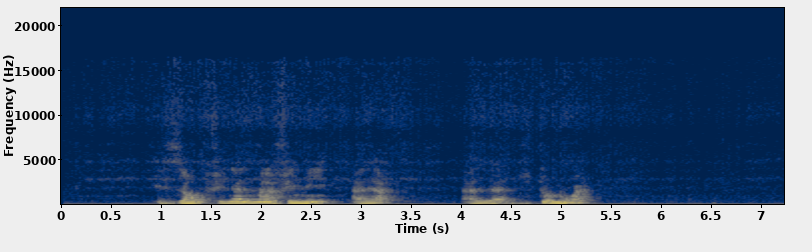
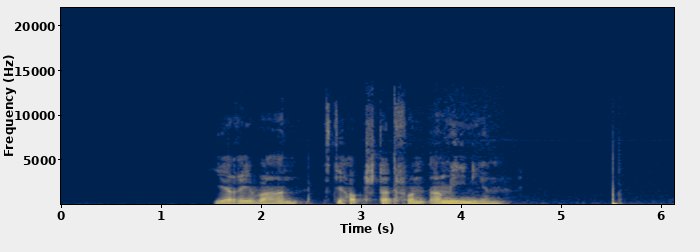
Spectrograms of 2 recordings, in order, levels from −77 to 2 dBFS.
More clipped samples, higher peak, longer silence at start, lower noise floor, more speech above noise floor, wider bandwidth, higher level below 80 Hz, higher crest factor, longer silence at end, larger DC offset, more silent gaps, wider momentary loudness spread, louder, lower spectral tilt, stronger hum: neither; second, -8 dBFS vs -4 dBFS; second, 0.7 s vs 1.55 s; second, -52 dBFS vs -73 dBFS; second, 31 dB vs 55 dB; first, 16 kHz vs 12 kHz; second, -54 dBFS vs -36 dBFS; about the same, 18 dB vs 18 dB; about the same, 0.6 s vs 0.55 s; neither; neither; first, 17 LU vs 11 LU; second, -22 LUFS vs -19 LUFS; about the same, -9 dB/octave vs -8 dB/octave; neither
